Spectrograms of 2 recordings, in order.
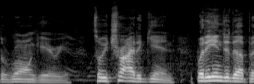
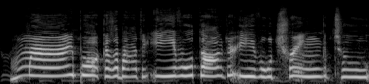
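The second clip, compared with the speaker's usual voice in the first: put-on very high child's reading voice. Reading a book summary they wrote as a child, in best 11-year-old voice. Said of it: "in my best 11-year-old voice".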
